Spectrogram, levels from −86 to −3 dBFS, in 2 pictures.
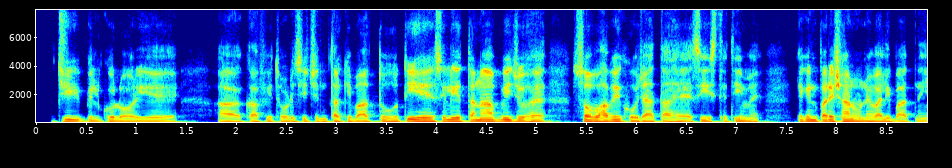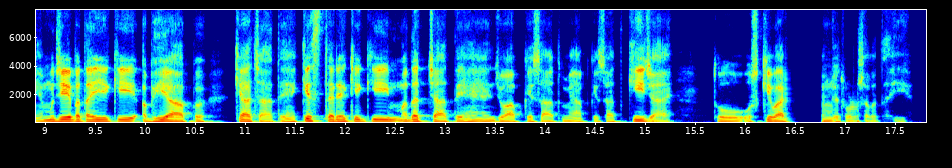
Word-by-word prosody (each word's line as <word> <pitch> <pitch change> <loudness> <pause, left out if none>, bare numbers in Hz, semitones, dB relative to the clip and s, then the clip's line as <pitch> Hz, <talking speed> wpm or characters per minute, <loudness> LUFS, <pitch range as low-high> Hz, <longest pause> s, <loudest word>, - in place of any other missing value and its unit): जी, 125 +4 -1
बिल्कुल 105 -1 -5
और 100 -1 -3
ये 95 -1 -5 0.4
अ, 90 -2 -1
काफ़ी 100 +1 -4
थोड़ी-सी 95 +2 -4
चिंता 95 +1 -3
की 105 - -4
बात 105 0 -1
तो 115 - -2
होती 115 +6 +1
है, 130 -1 +5
इसीलिए 125 +1 +2
तनाव 120 +1 +4
भी 125 0 +4
जो 110 -1 0
है, 105 +1 -1 0.3
स्वाभाविक 110 0 +3
हो 100 -1 -2
जाता 95 0 -1
है 95 +1 -2
ऐसी 95 +2 -2
स्थिति 95 +1 -5
में। 90 -1 -3
लेकिन 110 +4 -4
परेशान 115 0 +4
होने 95 -2 -1
वाली 90 0 0
बात 90 0 -3
नहीं 85 0 -7
है। 95 - -5
मुझे 125 +5 +5
ये 140 - +12
बताइए 120 0 +4
कि 120 -1 +5
अभी 115 +2 +4
आप 100 0 0 0.4
क्या 125 -3 +4
चाहते 90 -4 -5
हैं? 95 +2 -2
किस 155 0 +4
तरीके 125 0 +3
की 130 -1 +4
मदद 125 +4 +2
चाहते 95 +3 0
हैं, 105 +1 -3
जो 100 - -4
आपके 95 +4 -8
साथ 90 -1 -6
में 95 0 -6
आपके 95 +1 -9
साथ 90 0 -8
की 115 -2 +6
जाए? 80 -4 -3 0.4
तो 95 -2 -2
उसके 100 +3 0
बारे 100 -1 +2
में 100 0 -11
मुझे 90 - -4
थोड़ा-सा 80 -2 -8
बताइए। 115 0 -16
100 Hz, 210 wpm, -24 LUFS, 95-115 Hz, 0.4 s, ये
